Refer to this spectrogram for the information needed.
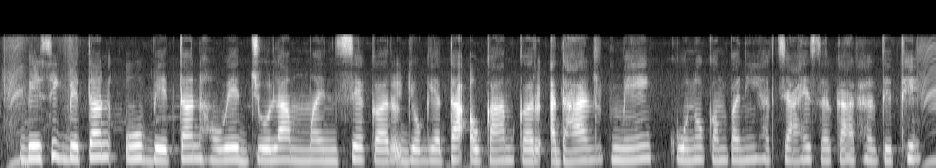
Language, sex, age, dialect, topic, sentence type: Chhattisgarhi, female, 18-24, Northern/Bhandar, banking, statement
